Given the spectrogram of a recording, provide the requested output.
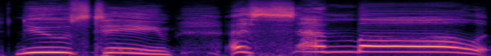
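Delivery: drawn-out booming rally cry; Anchorman shout. Retold or imitated. Quoting Anchorman to a co-host, a slow loud rallying shout. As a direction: bellow it like Ron Burgundy. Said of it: "on Anchorman where he goes".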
